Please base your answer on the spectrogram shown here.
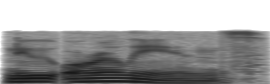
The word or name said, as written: New Orleans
